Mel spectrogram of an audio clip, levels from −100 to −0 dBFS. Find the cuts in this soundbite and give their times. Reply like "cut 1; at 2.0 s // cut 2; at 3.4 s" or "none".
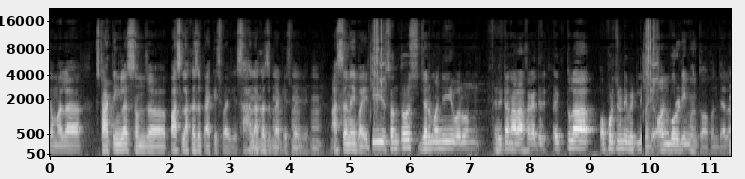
cut 1; at 5.3 s // cut 2; at 9.9 s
